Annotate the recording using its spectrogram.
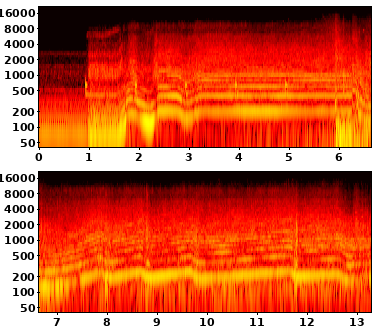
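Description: A rally car engine revs, then accelerates and shifts up through the gears.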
